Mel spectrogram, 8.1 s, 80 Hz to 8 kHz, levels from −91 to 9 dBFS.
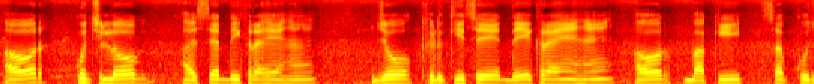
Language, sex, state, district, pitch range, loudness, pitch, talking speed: Hindi, male, Madhya Pradesh, Katni, 125-140 Hz, -15 LUFS, 130 Hz, 125 wpm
